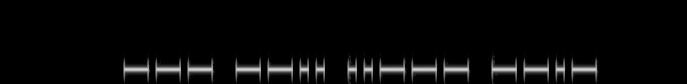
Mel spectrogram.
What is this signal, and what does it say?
Morse code, heard as a keyed tone, about 16 wpm, 700 Hz. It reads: OZ2Q
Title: DXCC-100 Call Signs - 4 Characters - Repeated 2x - 15wpm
